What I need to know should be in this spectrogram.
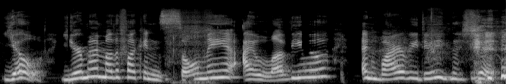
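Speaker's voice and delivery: lightly voiced soul, loud and fond; the soul cutting in with loving exasperation; soul speaking. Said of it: "my soul comes in and is like".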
